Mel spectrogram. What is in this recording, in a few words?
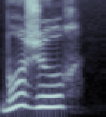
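"bonjour", French, female; flashcards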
